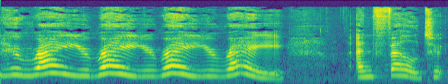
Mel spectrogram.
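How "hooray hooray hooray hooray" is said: high, loud run of cheers; jubilant cry. A narrator's reading. Rat celebrating his find, repeated jubilant cries. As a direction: whoop it over and over, each cheer falling. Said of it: "Suddenly the rat cried".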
